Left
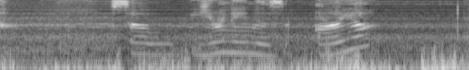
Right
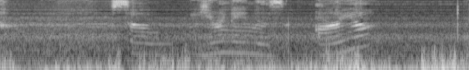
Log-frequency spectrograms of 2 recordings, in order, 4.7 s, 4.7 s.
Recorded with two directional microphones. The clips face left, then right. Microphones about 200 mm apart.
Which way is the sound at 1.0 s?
55° left (ahead or behind).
